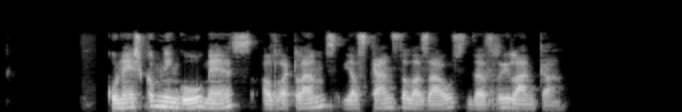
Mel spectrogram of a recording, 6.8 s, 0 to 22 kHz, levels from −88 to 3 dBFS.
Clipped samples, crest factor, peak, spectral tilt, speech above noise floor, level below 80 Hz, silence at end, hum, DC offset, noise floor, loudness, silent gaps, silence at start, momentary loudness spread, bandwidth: under 0.1%; 16 dB; 0 dBFS; -4 dB/octave; over 74 dB; -56 dBFS; 1.25 s; none; under 0.1%; under -90 dBFS; -16 LUFS; none; 1.1 s; 8 LU; 7.8 kHz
